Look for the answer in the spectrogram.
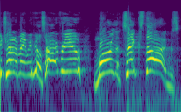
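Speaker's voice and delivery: high, loud mock shout; indignant wrestler. Jeff Jarrett defying Eric Bischoff, high hammed-up shout. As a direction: ham up an outraged veteran's protest.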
